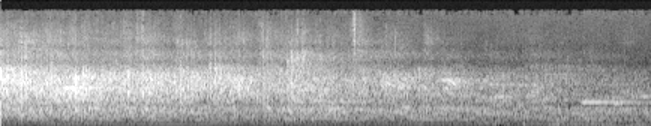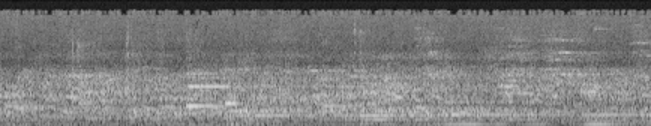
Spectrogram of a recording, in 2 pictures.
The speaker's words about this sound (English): But I just want to say how proud I am of everybody. You guys were amazing, all of you. So big round of applause to all of you, no matter what the results.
